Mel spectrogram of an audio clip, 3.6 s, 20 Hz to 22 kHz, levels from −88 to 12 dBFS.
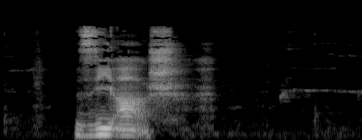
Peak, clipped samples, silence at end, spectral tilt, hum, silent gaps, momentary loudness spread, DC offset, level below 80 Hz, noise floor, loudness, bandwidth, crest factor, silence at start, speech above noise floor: -8 dBFS; under 0.1%; 1.5 s; -3 dB/octave; none; none; 13 LU; under 0.1%; -68 dBFS; -74 dBFS; -23 LUFS; 11.5 kHz; 20 dB; 0.75 s; 51 dB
